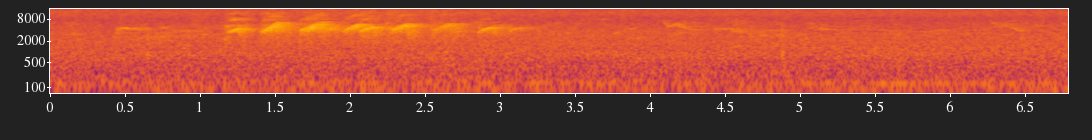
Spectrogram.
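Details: Japanese bush warbler singing in the forest in front of the house, hidden from view but very close; a quick run of about seven bright, high notes in succession, over a steady hiss of background noise.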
